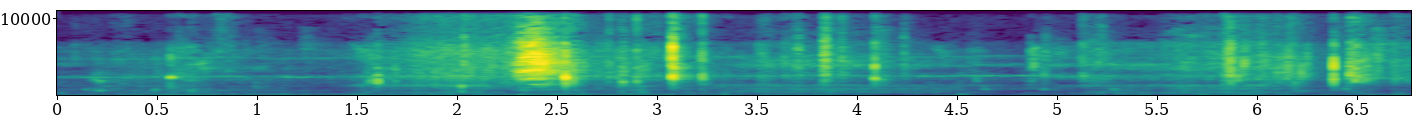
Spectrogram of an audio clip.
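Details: Dog chewing raw cow tongue: scattered sharp clicks and moist smacking bites at an uneven pace, one brief louder squelch early on, against low, steady room noise.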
